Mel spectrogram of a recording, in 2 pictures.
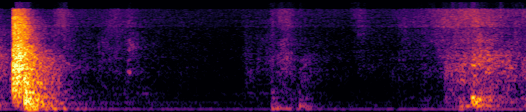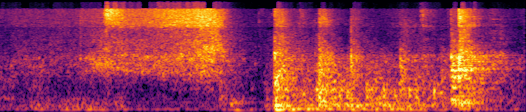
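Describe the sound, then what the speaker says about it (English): A door swings shut indoors in a home art workspace, with a soft opening knock, shuffling movement, then a fuller thud and rattle as it closes, heard close and moderately loud. "Let me close that door."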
